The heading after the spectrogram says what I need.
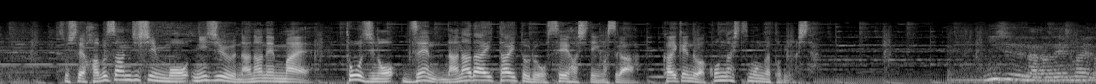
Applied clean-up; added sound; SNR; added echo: none; none; none; none.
